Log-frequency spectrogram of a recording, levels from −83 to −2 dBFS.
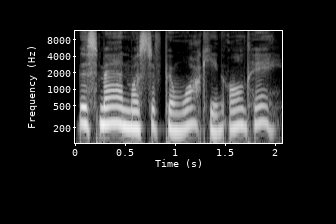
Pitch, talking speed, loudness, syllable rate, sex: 210 Hz, 230 wpm, -18 LUFS, 4.4 syllables/s, female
